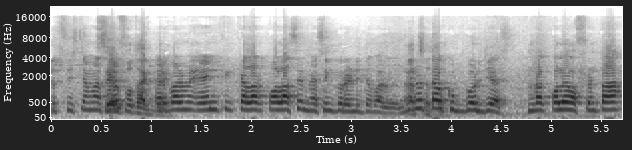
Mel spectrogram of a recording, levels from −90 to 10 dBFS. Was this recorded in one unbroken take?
no; 1 cut; at 4.7 s

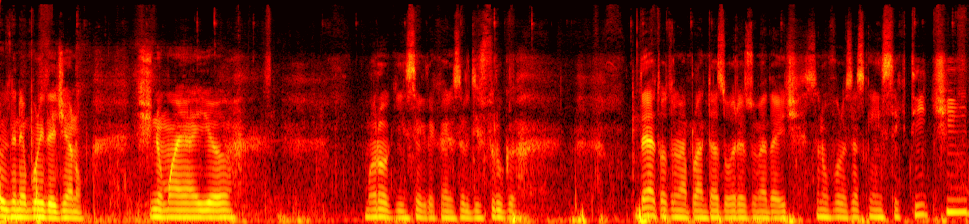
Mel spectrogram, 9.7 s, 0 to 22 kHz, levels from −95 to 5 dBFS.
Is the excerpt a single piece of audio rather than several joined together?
yes; 0 cuts

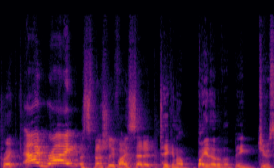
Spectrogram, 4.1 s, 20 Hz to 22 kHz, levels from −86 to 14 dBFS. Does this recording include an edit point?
yes; 1 cut; at 2.4 s

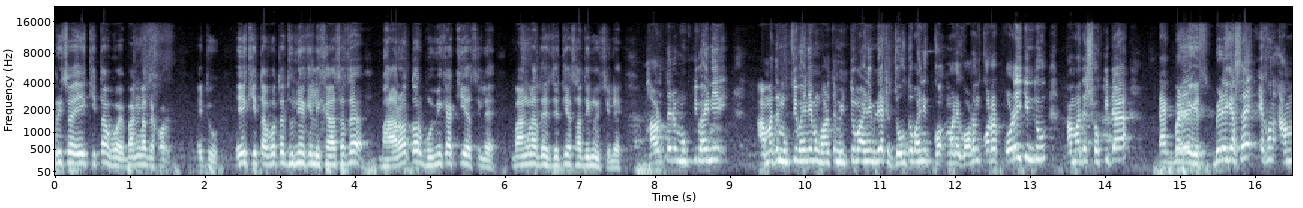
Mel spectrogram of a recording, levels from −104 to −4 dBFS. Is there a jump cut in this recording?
yes; 1 cut; at 7.7 s

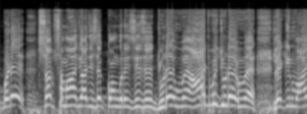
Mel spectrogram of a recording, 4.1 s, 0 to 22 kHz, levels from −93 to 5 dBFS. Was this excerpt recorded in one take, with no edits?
yes; 0 cuts

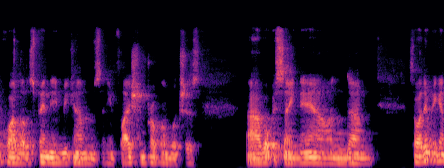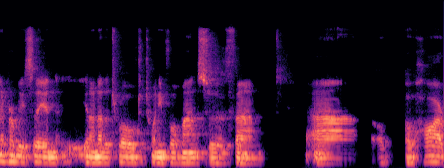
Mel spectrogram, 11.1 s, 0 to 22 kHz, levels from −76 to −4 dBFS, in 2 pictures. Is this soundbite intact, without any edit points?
yes; 0 cuts

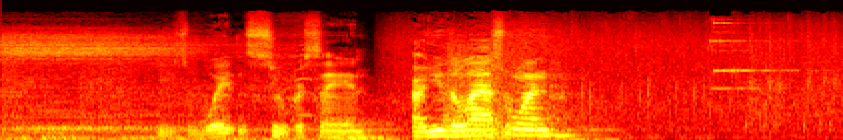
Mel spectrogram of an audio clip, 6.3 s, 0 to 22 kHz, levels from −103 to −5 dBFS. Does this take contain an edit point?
yes; 1 cut; at 2.9 s

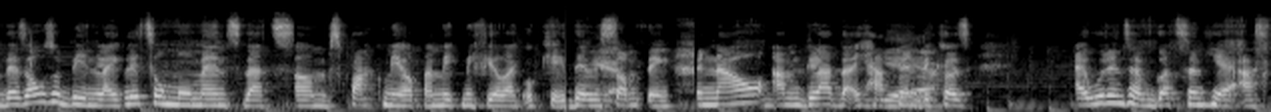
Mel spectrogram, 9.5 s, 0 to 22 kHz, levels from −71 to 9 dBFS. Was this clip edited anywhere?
yes; 4 cuts; at 0.9 s, 2.1 s, 4.2 s, 5.1 s

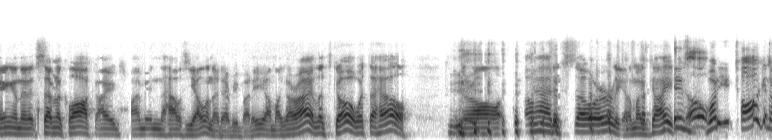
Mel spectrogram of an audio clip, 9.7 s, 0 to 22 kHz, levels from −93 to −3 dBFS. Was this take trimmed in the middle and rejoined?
no; 0 cuts

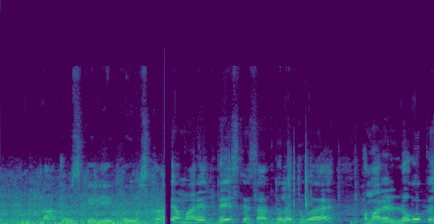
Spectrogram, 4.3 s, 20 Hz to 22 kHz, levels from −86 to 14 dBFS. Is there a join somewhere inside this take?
yes; 1 cut; at 1.7 s

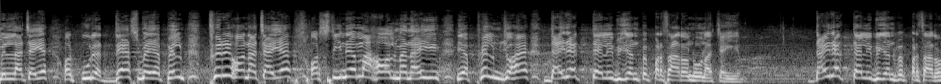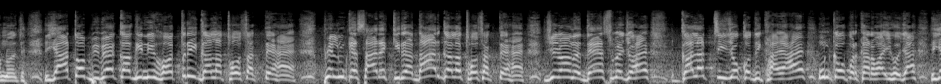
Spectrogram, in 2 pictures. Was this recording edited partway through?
no; 0 cuts

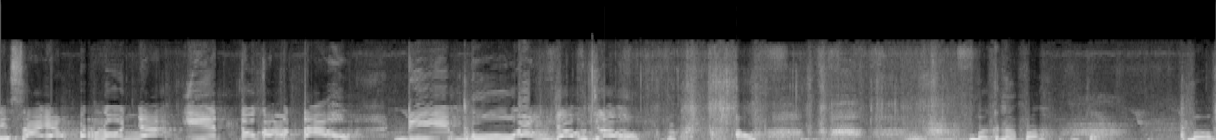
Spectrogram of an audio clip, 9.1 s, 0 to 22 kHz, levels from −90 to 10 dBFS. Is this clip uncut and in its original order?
yes; 0 cuts

